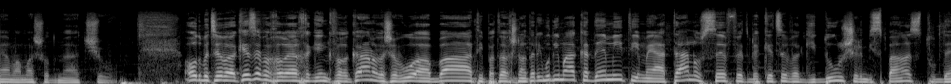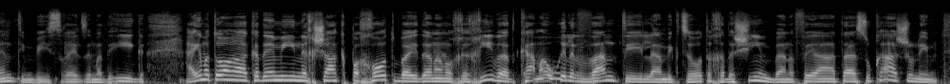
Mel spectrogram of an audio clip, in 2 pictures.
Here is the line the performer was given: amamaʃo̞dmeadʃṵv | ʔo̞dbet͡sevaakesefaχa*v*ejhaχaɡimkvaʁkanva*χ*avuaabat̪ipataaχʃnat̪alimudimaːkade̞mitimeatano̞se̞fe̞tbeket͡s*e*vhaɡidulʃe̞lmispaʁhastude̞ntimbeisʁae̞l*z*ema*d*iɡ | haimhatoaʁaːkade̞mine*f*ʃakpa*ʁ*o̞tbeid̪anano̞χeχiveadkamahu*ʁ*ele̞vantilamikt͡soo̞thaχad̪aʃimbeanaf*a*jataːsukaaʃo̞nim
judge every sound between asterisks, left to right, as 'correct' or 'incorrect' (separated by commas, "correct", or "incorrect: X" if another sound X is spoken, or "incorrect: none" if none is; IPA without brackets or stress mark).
incorrect: ʁ, incorrect: ʃ, correct, correct, correct, incorrect: χ, incorrect: χ, correct, incorrect: e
